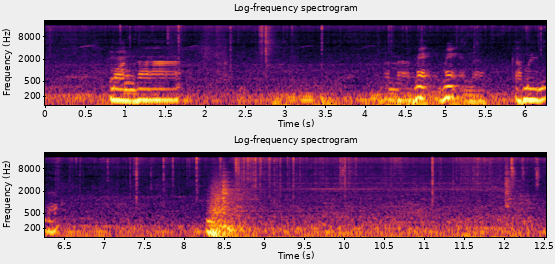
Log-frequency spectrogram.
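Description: Metal tongs clink against a grill.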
